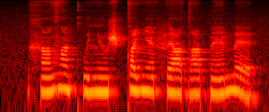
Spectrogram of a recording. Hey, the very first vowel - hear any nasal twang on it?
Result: yes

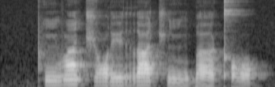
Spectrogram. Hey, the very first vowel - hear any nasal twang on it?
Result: yes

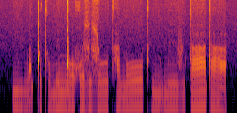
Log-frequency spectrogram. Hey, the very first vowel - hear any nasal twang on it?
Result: no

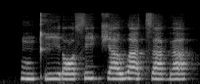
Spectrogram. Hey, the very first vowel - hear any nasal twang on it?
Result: yes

